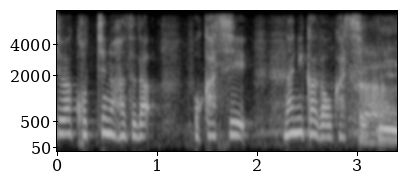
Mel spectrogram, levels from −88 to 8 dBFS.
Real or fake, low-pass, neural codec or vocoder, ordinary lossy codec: real; 7.2 kHz; none; none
